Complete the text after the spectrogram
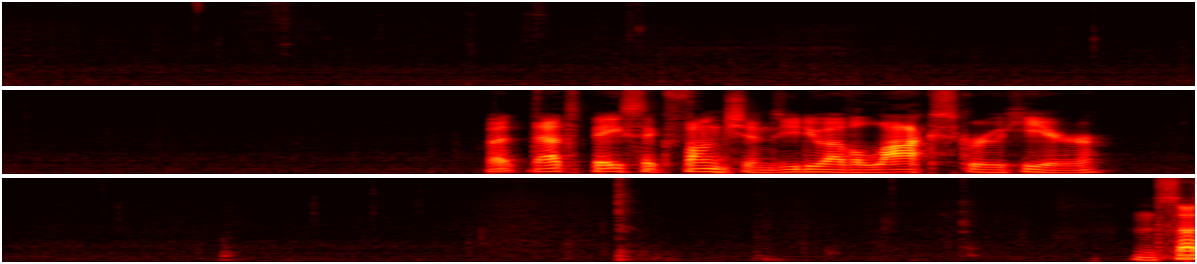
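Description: Metal calipers click and tap softly on a hard surface.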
